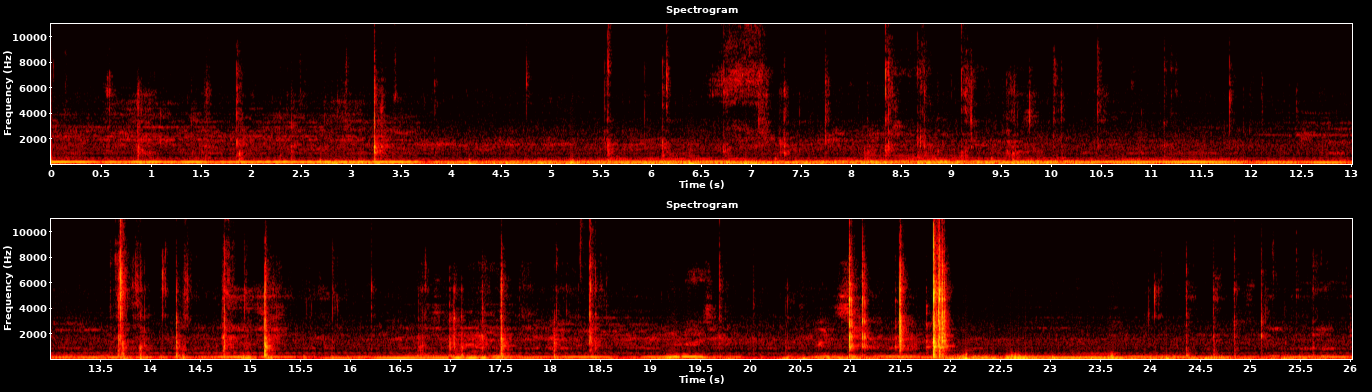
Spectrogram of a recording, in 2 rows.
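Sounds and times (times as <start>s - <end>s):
low hum: 0.0s - 26.0s
slime squishing with clicks: 13.4s - 18.7s.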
